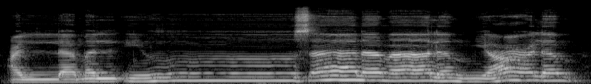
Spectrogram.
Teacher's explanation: میم ساکن کے بعد حرف با اور میم کے علاوہ حرف یا ہے تو یہاں پر میم ساکن میں اظہار شفوی ہوگا یعنی غنہ نہیں کریں گے بلکہ میم ساکن کو ظاہر کر کے پڑھیں گے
